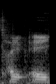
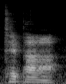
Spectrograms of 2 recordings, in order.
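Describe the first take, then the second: First: The first vowel sounds like 'eye', two separate words. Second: The first vowel sounds like 'ee', run together.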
